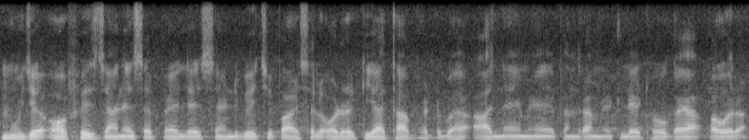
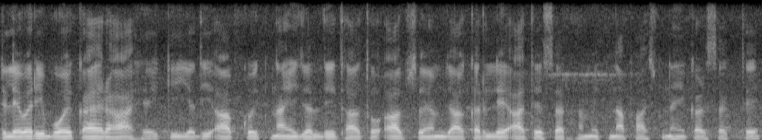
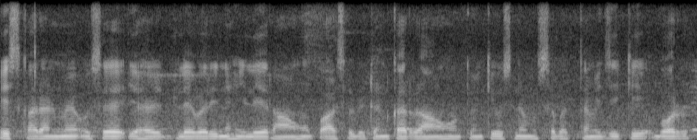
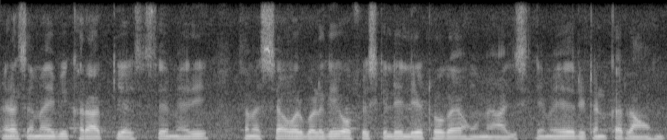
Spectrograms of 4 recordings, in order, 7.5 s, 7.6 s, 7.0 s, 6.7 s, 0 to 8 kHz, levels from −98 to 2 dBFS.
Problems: constant background noise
